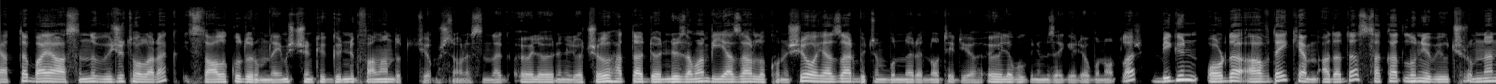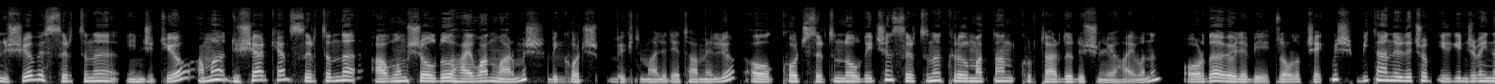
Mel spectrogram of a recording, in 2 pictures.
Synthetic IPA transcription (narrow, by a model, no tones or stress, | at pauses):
jat̪ʰːabajaːslˠɯnd̪avyd͡ʒut̪ʰo̞lˠaɾaksaːlˠɯklˠɯd̪uɾumd̪ajmɯʃt͡ʃʰyɲcʰyɟynlʲycʲfa̰lˠand̪at̪ʰu̥t̪ʰujo̰muʃso̞̰nɾa̰sɯnd̪aø̞jlʲɛøːɾenilʲijot͡ʃʰo̞uɦat̪ʰːaːd̪ønd̪yːzamanbijazaɾlˠakʰo̞nuʃujoojazaɾbyt̪ʰynbunlˠaɾɯnot̪ʰe̞d̪ijo̞ø̞jlʲɛbuɟynymizɛɟe̞lʲḭjo̞buno̰t̪lˠaɾ̥biɟyno̞ɾd̪aʔavd̪ajcʰæna̰d̪ad̪asakʰat̪lˠanɯjo̞biut͡ʃʰuɾumd̪and̪yʃyjo̞vɛsɯɾt̪ʰɯnɯind͡ʒit̪ʰijo̞amad̪yʃæɾcʰænsɯɾt̪ʰɯnd̪aavlˠamɯʃo̞lˠd̪uːɦajvanvaɾmɯʃbikʰo̞t͡ʃbyyçt̪ʰimaːlʲɛd̪et̪ʰaːmiilʲijo̞okʰo̞t͡ʃsɯɾt̪ʰɯnd̪aolˠd̪uːit͡ʃʰinsɯɾt̪ʰɯnɯkʰɯɾɯlˠmak̚t̪ʰankʰuɾt̪ʰaɾd̪ɯːd̪yʃynylʲyjo̞ɦa̰jvanɯn | o̞ɾd̪aø̞jlʲɛbizo̞ɾlˠuk̚t͡ʃʰɛc̚miʃbit̪ʰaːned̪ɛt͡ʃʰo̞k̚ilʲɟind͡ʒimɛn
